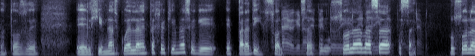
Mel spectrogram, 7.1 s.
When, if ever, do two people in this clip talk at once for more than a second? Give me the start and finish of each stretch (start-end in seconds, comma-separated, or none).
4.2-6.3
